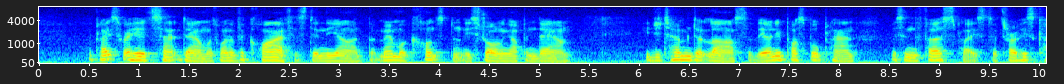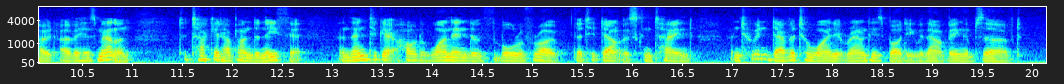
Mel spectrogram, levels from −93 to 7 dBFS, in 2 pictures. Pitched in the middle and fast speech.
No: low, 115 Hz; fast, 230 wpm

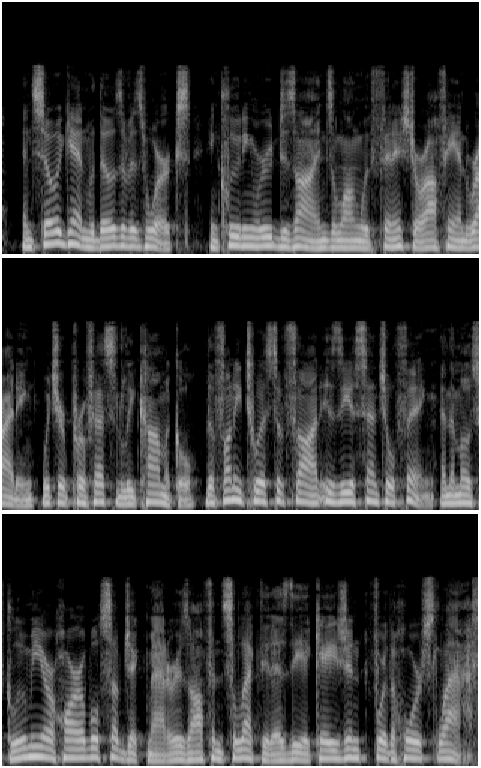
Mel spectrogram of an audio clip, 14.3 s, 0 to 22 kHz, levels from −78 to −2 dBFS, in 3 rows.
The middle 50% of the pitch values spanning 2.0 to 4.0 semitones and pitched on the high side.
No: average, 3.6 semitones; low, 125 Hz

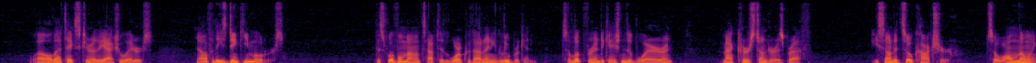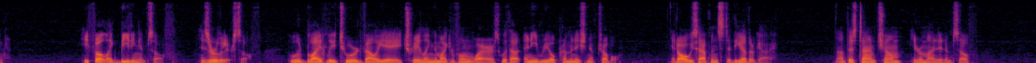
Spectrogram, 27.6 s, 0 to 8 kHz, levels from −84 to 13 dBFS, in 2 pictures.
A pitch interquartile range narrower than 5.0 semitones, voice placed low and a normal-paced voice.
Yes: average, 3.6 semitones; low, 115 Hz; average, 170 wpm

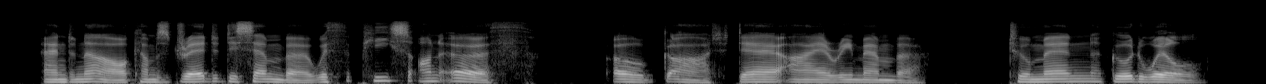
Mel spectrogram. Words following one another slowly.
Yes: slow, 80 wpm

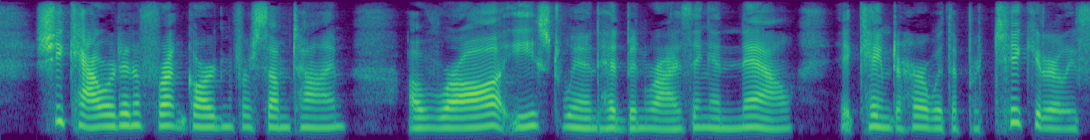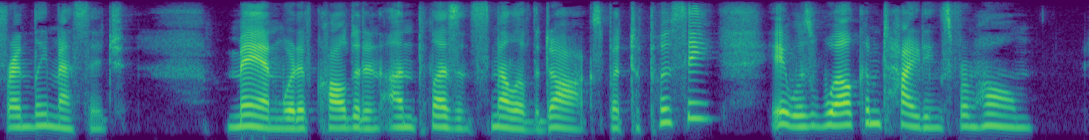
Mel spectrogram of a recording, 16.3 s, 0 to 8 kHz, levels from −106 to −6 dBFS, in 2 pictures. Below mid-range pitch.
No: medium, 185 Hz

